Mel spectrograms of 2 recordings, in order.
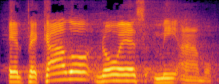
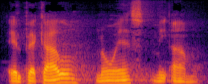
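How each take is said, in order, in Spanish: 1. La frase se dice en voz alta. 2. La frase se dice en voz baja. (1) "decimos todos en voz alta" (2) "pero ahora quietecito"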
